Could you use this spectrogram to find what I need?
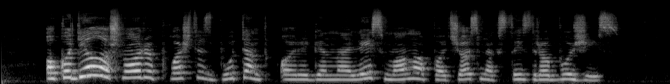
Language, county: Lithuanian, Šiauliai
